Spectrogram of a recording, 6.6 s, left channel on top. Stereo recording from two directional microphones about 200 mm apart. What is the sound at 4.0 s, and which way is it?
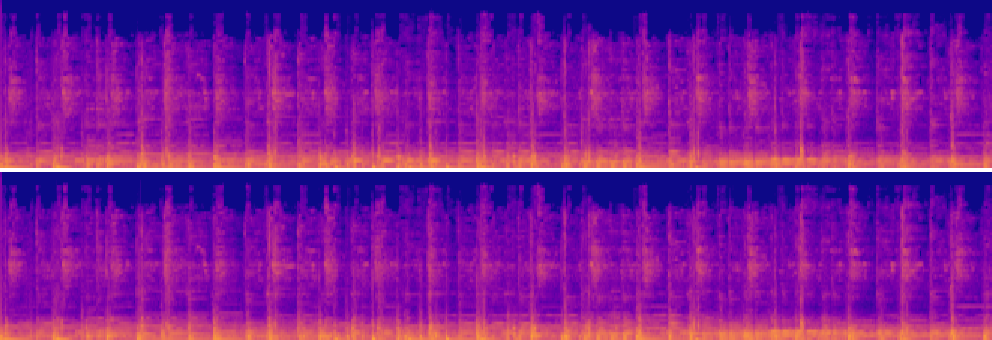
Music, 5° left (ahead or behind).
